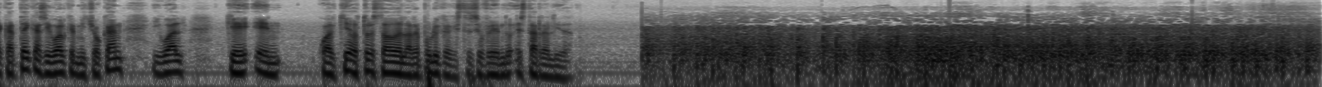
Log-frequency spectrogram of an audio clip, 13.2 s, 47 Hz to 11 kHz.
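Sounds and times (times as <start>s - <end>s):
speech: 0.0s - 5.9s
heavy gunfire in city streets at night: 6.5s - 13.2s.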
